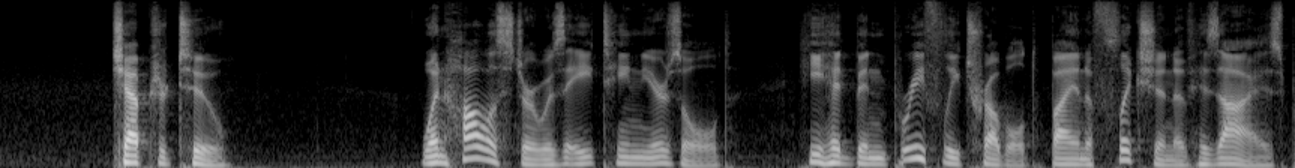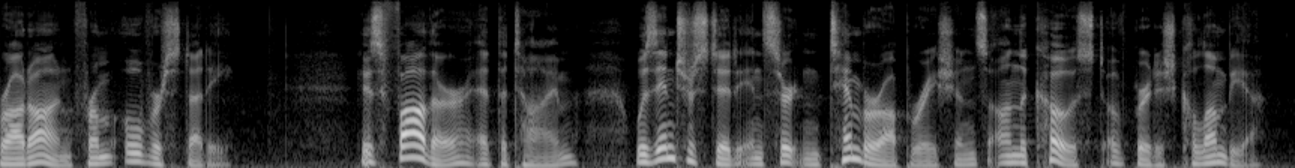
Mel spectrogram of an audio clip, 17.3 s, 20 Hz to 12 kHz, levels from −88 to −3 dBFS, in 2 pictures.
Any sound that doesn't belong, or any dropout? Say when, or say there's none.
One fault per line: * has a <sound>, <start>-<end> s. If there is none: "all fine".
all fine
